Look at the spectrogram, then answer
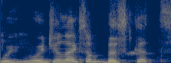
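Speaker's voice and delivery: clumsy fake British accent, very high and very soft. Taking a turn at a british accent after saying theirs is bad: bad british accent. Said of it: "mine's bad".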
